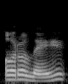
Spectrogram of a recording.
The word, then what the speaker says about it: Orolait: It's Orolait. Oro is Orolait. all. Oro is gold in Spanish, and lait is milk in French, because breast milk is often referred to as Liquid liquid gold, gold.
